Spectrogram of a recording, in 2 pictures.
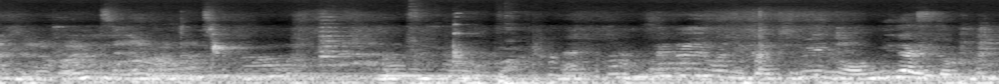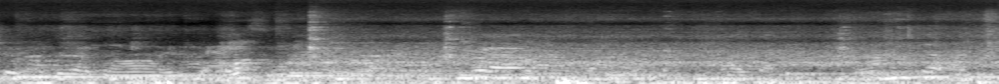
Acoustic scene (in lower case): cafe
